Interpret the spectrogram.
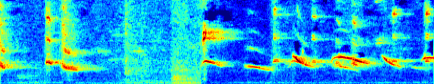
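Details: Green-winged saltator song used to warm up and train another bird to sing. Whistled slurred notes open the clip, a brief rushing noise burst follows, then a run of rising-and-falling whistles resumes.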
